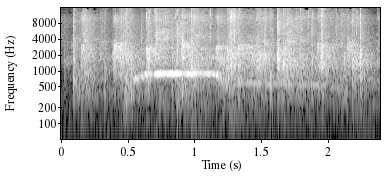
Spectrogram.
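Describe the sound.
An audience welcoming a speaker with loud, sustained applause, many hands clapping in a dense, steady wash from start to finish.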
